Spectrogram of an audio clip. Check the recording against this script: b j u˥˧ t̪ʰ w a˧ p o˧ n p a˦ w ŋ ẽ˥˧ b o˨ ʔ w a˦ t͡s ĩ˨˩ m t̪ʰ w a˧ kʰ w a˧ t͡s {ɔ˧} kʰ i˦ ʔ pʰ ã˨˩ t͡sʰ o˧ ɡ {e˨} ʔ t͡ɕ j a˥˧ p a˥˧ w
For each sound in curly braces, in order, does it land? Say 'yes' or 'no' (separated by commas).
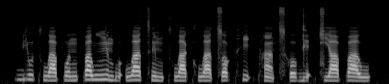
yes, yes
